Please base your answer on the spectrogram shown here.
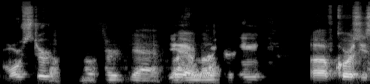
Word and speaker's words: Mostert: Mostert, yeah.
